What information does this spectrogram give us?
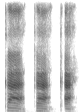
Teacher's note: yaitu sifat istifal mengucapkannya lebih ringan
